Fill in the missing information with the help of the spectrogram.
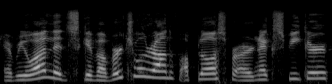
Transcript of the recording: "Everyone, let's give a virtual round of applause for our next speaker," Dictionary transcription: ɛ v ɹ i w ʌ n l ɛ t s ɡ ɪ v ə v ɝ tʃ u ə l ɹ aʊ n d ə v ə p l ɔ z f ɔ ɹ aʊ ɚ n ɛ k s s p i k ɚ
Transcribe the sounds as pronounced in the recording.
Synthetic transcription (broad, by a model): ɛ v ɹ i w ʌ n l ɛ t s ɡ ɪ v ə v ɝ tʃ u ə l ɹ aʊ n d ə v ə p l ɔ s f ɔ ɹ aʊ ɚ n ɛ k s s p i k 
